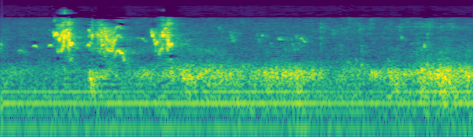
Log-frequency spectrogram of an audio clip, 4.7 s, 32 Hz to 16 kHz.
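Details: White-backed vulture (Gyps africanus) at Nkorho Pan, 24 September 2007, gives three harsh, hoarse squealing bursts in quick succession, followed by a low background rumble and faint steady hum.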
